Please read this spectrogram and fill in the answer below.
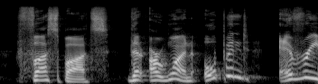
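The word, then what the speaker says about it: phở: and then secondly in San Diego, PHO. Pronounced pho.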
